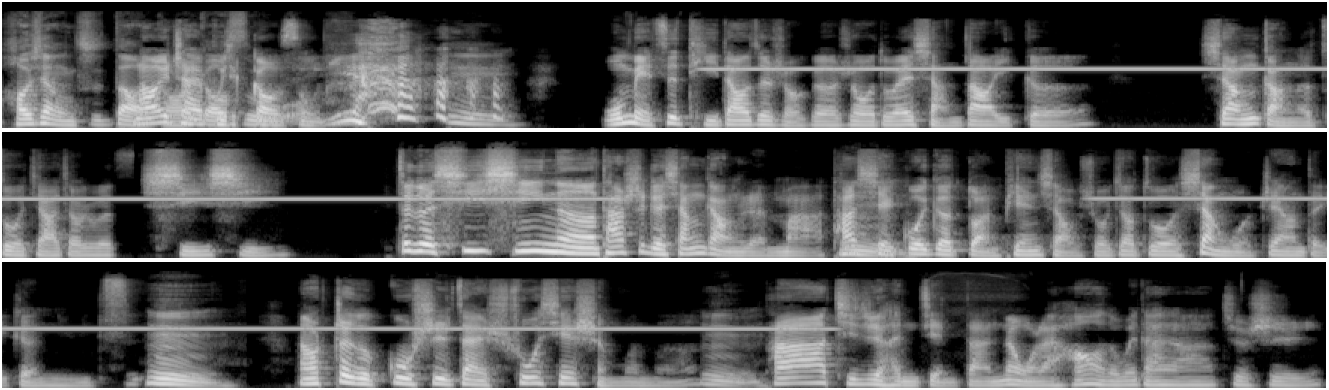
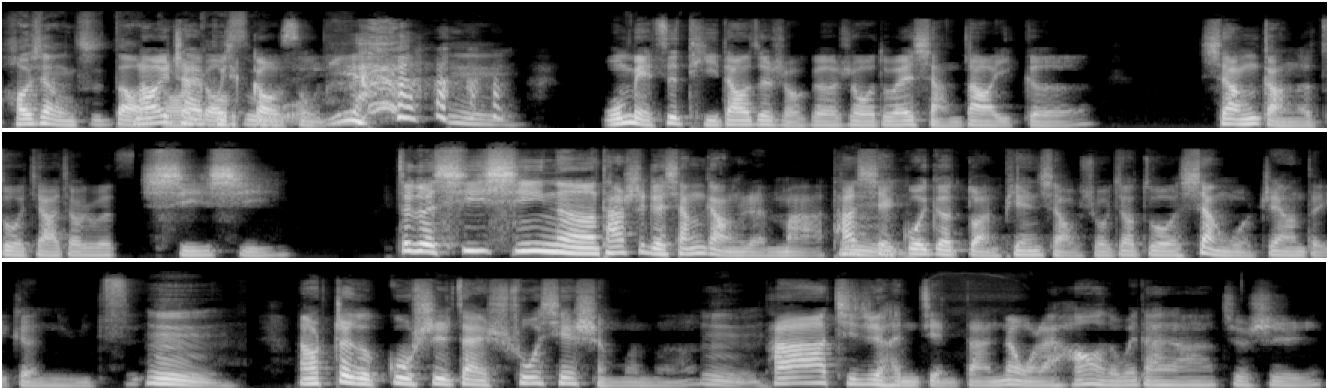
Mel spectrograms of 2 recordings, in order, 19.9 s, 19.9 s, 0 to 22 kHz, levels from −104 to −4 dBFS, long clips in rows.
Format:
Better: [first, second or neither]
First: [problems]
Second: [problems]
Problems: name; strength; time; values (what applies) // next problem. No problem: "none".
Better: second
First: high-pitched whine; loud; from 3.5 to 9.5 s and from 12 to 17 s; 2.5 kHz, 7 dB below the speech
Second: none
